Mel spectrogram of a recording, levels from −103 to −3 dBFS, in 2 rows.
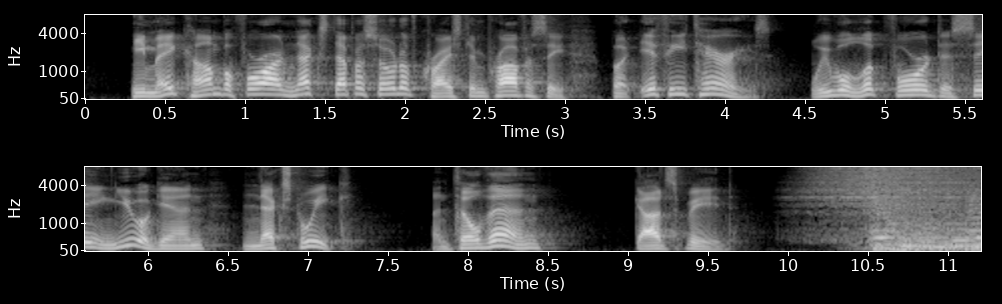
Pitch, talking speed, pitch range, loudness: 135 Hz, 150 wpm, 110-185 Hz, -29 LUFS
